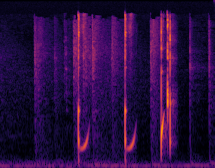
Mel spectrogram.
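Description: Three quick cartoon 'bloop' pop sound effects, each dipping and then rising in pitch, about half a second apart, over a faint low hum.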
